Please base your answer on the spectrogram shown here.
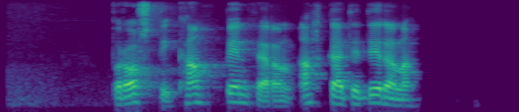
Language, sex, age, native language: Icelandic, female, 50-59, Icelandic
